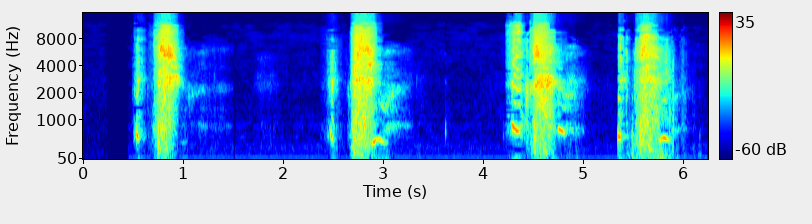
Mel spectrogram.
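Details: Run of repeated sneezing: four explosive sneezes, each with a quick sharp intake before the burst, spaced a second or two apart.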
